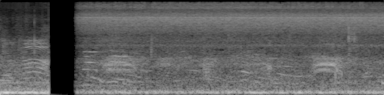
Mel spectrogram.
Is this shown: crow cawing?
yes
